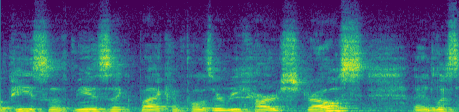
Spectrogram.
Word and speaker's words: Richard Strauss: of music by composer rard Strauss it looks like Richard it's rard Strauss is the correct German pronunciation and it's called an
